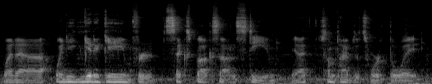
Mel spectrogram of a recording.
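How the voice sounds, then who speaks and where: A man's voice: sits low, brisk, noisy background. A man hosting a tabletop roleplaying show, chatting casually with slangy, informal enthusiasm. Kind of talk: casual chat, introducing players.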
